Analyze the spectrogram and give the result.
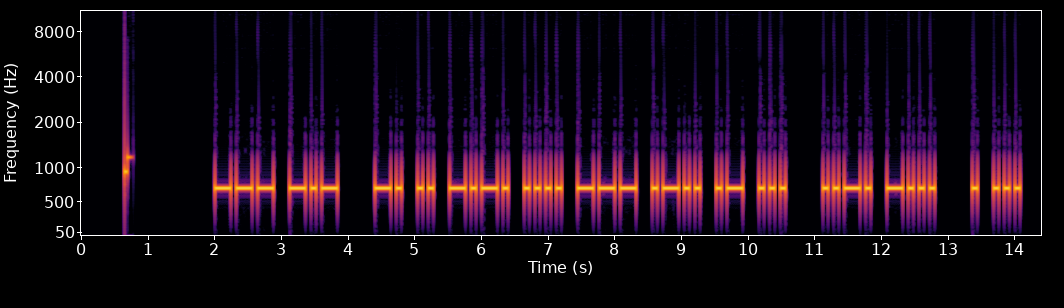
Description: Morse code, heard as a keyed tone, about 15 wpm, 700 Hz. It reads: OK NICHOLAS FB ES
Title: Practice QSO - Exchange 2 - Info - 15wpm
